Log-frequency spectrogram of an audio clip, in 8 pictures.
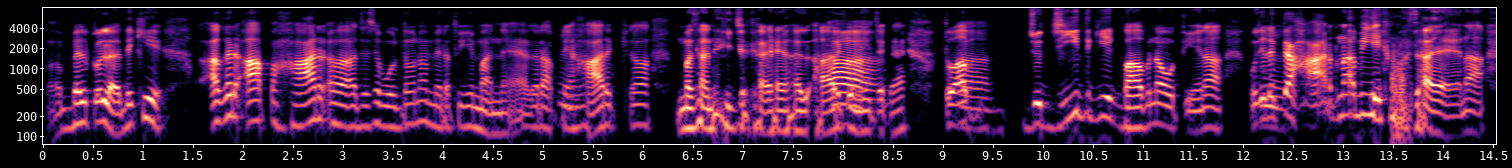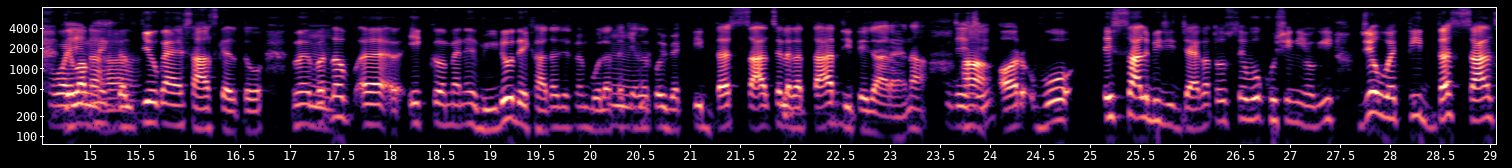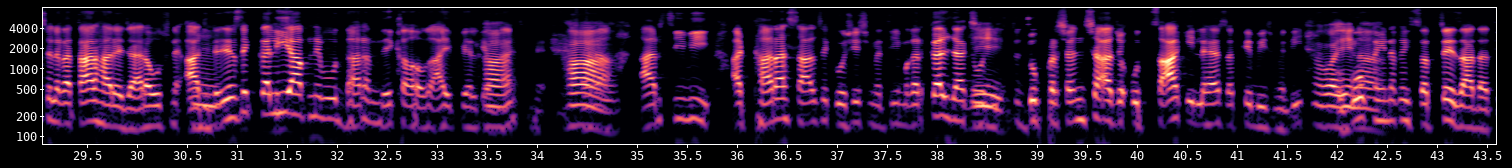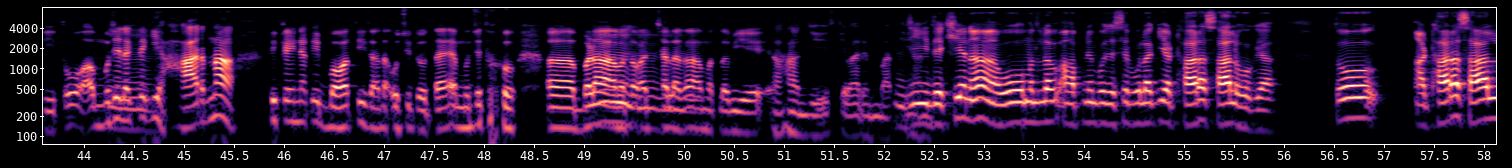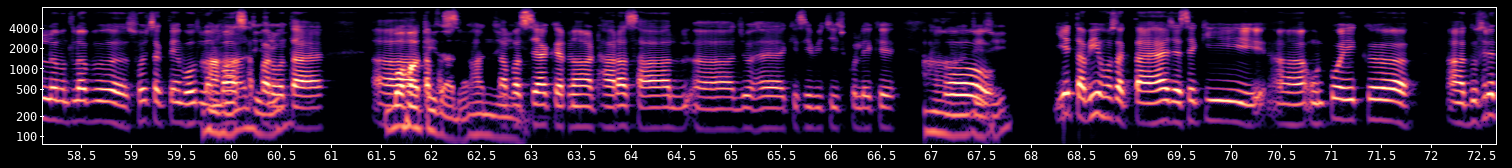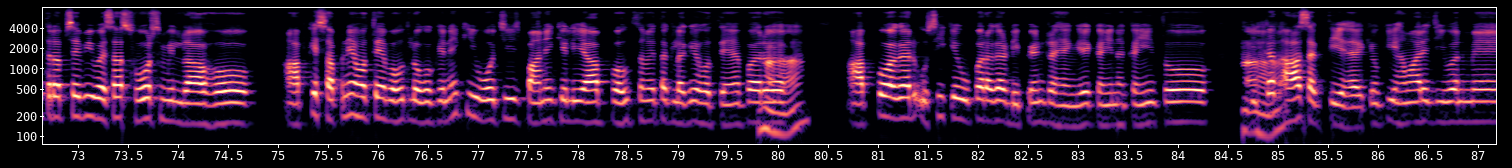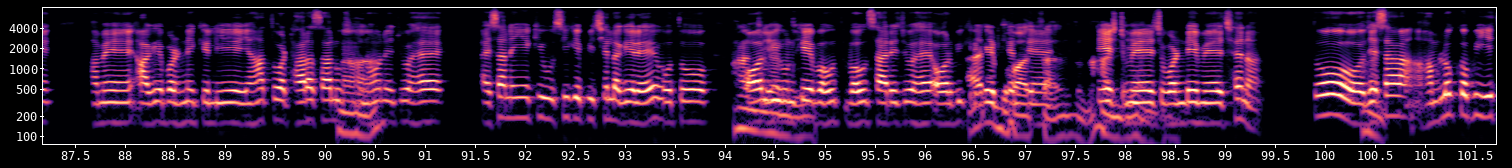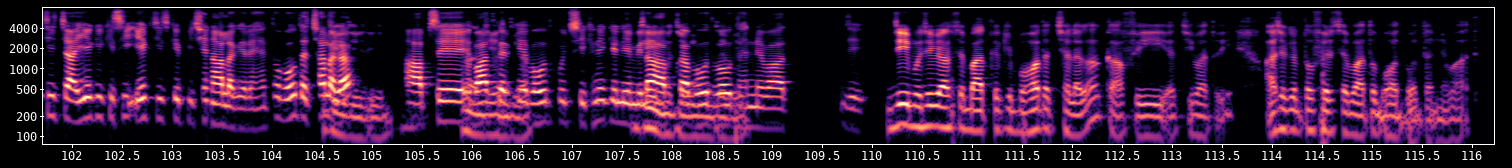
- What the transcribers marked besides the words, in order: laughing while speaking: "मजा नहीं चखा है, हल"; laughing while speaking: "मज़ा है। है ना?"; other background noise; laughing while speaking: "उदाहरण देखा होगा आईपीएल के मैच में"; laughing while speaking: "तो"; in English: "सोर्स"; in English: "डिपेंड"; tapping; in English: "मैच"; in English: "मैच"
- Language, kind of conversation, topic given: Hindi, unstructured, क्या आपको लगता है कि खेलों से आत्मविश्वास बढ़ता है?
